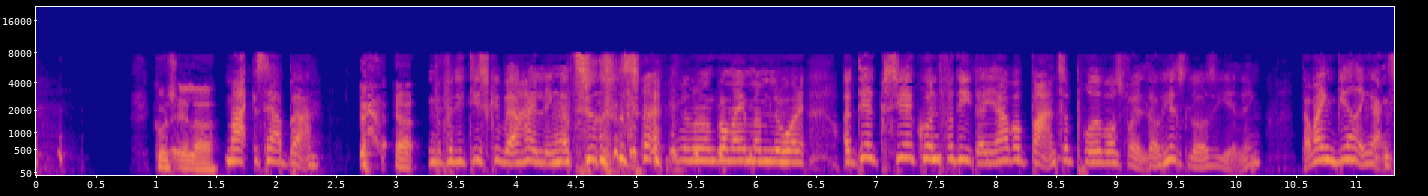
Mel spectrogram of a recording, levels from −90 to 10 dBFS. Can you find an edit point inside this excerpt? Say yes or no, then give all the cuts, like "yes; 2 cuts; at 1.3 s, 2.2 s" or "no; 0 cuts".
yes; 2 cuts; at 1.1 s, 9.5 s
